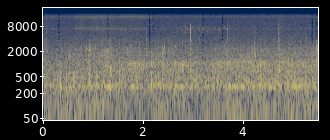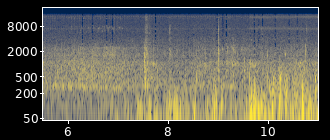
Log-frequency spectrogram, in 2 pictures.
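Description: Bicycle tyres roll over paving stones.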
